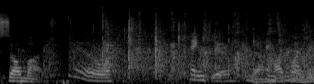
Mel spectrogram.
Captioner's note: applause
